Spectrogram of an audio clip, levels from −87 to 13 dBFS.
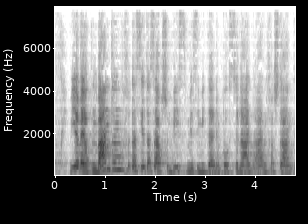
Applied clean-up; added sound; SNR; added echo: none; Brass instrument; 20 dB; reverberation time 0.2 s.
